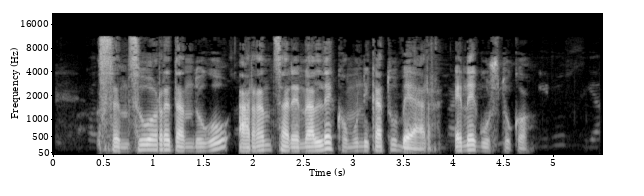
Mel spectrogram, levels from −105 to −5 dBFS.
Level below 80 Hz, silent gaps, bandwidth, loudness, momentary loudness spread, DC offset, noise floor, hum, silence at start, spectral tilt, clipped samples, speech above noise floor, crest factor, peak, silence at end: -64 dBFS; none; 11.5 kHz; -24 LUFS; 9 LU; under 0.1%; -68 dBFS; none; 0.45 s; -3.5 dB/octave; under 0.1%; 44 dB; 22 dB; -2 dBFS; 0.75 s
